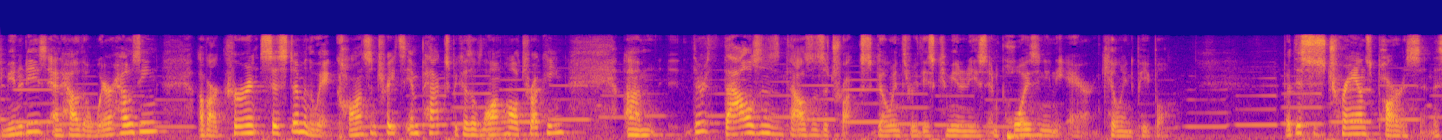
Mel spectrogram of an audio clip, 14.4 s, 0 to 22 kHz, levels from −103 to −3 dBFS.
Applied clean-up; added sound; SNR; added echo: none; Wind instrument, woodwind instrument; 14 dB; none.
